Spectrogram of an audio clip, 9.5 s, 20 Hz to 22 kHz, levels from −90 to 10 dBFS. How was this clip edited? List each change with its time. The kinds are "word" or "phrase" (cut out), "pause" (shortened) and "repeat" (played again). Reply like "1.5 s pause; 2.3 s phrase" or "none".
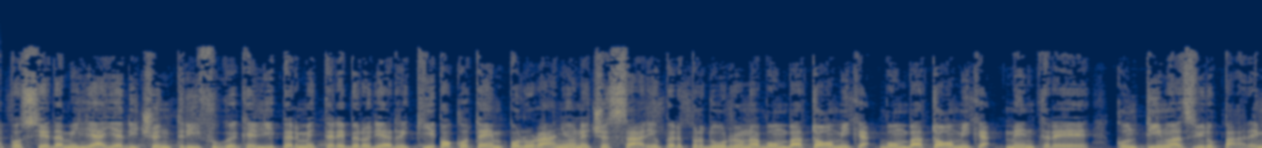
3.3 s word; 6.6 s repeat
